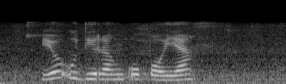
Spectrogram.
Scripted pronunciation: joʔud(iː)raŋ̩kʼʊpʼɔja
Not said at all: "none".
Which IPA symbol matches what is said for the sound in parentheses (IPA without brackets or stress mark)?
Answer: i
